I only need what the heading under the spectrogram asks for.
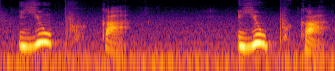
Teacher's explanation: we pronounce this word with a P sound and a K sound in the middle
